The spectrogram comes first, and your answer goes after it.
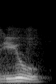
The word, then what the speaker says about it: YU: Micromax sub-brand YU, which is also sometimes pronounced as U, started off pretty well, but it soon witnessed a downfall.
